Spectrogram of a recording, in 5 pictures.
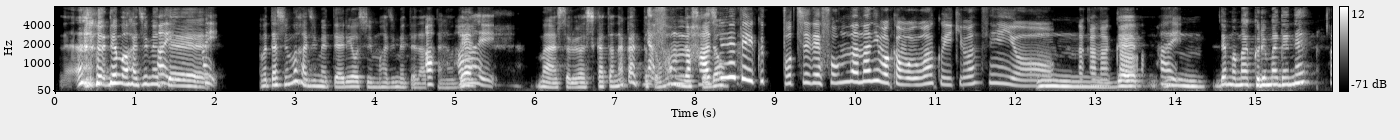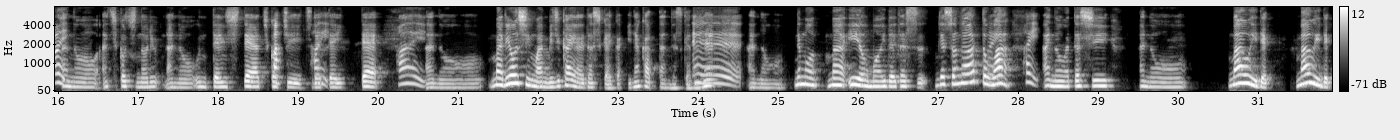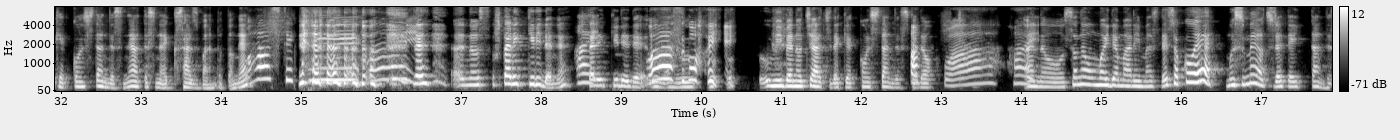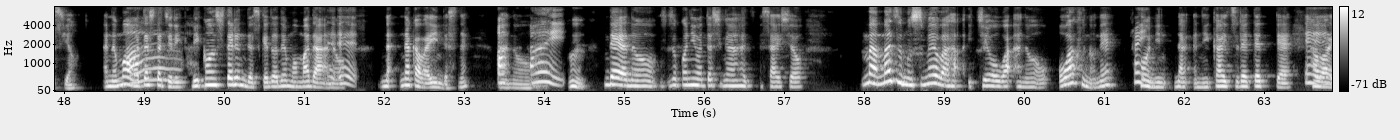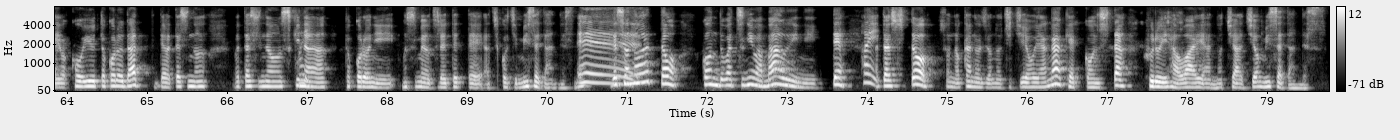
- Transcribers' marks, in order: chuckle; other background noise; in English: "エックスハズバンド"; laugh; laughing while speaking: "すごい"
- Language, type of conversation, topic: Japanese, unstructured, 懐かしい場所を訪れたとき、どんな気持ちになりますか？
